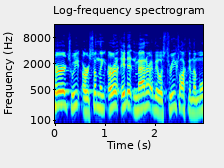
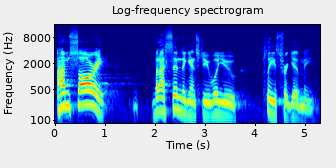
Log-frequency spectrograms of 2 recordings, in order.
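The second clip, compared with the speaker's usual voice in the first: sincere plea; 6 semitones lower than usual. Shown as a demonstration. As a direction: ask forgiveness gently, voice dropping. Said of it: "we need to ask for forgiveness".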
